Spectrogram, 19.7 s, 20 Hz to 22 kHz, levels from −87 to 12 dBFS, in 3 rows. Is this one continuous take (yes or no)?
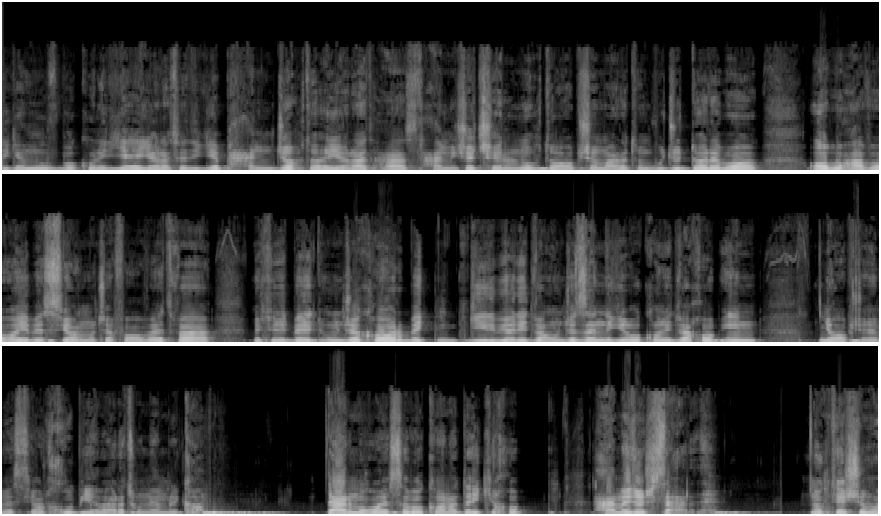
no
